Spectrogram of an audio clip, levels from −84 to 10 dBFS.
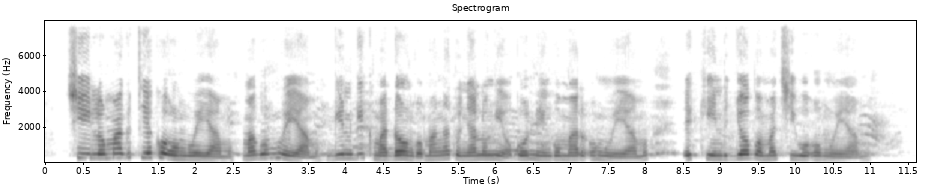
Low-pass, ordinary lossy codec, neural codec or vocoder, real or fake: none; none; none; real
